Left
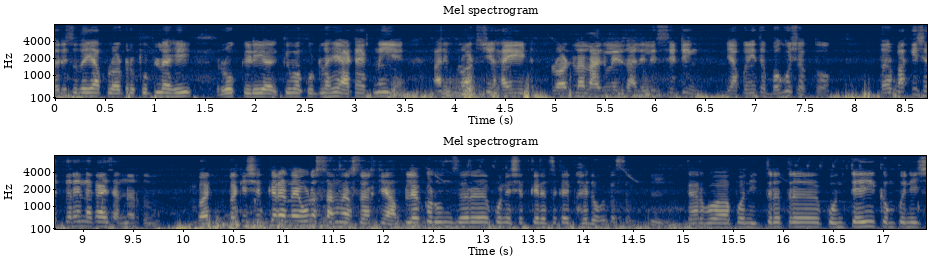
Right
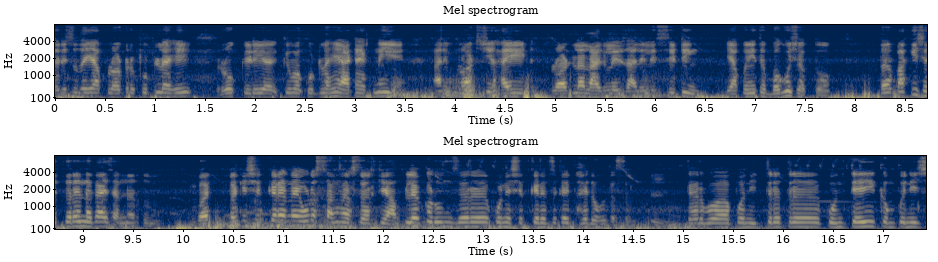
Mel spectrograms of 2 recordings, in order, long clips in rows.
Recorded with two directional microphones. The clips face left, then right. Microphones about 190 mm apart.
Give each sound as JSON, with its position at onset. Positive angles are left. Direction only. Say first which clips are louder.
{"t": 0.0, "sound": "speech", "louder": "left 4 dB", "side_deg": 45}
{"t": 2.5, "sound": "speech", "louder": "right 4 dB", "side_deg": 15}
{"t": 3.1, "sound": "speech", "louder": "right 1 dB", "side_deg": -10}
{"t": 4.1, "sound": "speech", "louder": "right 1 dB", "side_deg": -40}
{"t": 5.0, "sound": "speech", "louder": "right 4 dB", "side_deg": -25}
{"t": 5.7, "sound": "speech", "louder": "right 3 dB", "side_deg": -50}
{"t": 10.2, "sound": "speech", "louder": "right 2 dB", "side_deg": -20}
